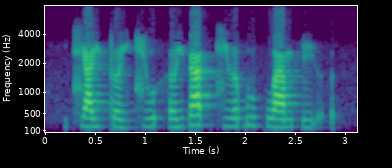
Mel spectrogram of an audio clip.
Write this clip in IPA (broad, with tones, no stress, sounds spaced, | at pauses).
t͡ɕ a˧ j t̪ ə˨˩ j t͡ɕ u˨˦ h ə˧ j ɗ a˦˥ t̚ t͡ɕ ɨ˨˦ ə̯ ɓ u˧ k w a˧ m h ḭ˧˨ ə̯ ʔ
